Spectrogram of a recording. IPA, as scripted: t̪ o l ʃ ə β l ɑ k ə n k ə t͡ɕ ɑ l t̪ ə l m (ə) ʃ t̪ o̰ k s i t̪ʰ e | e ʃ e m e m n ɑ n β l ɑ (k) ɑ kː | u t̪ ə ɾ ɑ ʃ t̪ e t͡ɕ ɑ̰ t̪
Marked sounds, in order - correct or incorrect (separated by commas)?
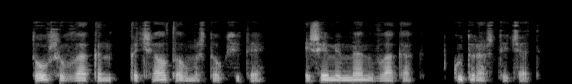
correct, correct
